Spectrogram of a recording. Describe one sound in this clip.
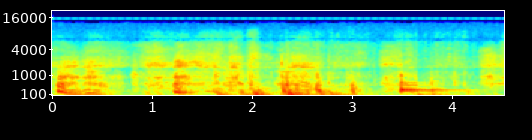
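Shoes squeak and thump on a floor.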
